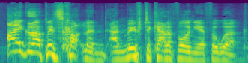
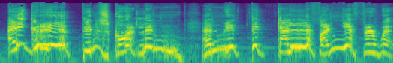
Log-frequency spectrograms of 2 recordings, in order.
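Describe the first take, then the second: First: It is said in his own natural voice. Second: It is said in a put-on voice.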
